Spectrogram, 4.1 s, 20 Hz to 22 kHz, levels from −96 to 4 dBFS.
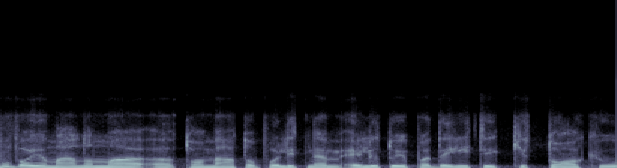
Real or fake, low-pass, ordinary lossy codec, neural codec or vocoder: real; 7.2 kHz; Opus, 16 kbps; none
